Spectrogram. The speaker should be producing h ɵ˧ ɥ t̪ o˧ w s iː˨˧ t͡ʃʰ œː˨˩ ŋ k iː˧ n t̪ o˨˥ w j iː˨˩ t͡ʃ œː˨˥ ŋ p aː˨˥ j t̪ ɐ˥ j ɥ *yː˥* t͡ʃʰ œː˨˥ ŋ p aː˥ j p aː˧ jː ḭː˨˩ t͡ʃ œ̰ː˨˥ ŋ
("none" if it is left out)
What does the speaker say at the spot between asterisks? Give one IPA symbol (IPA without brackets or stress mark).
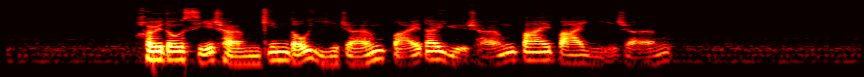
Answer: yː˨˩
